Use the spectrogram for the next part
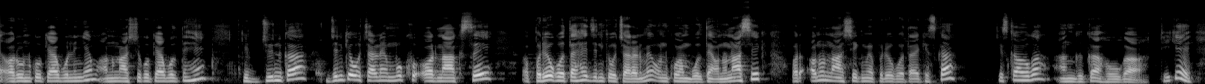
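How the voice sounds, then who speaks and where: A man's voice: on the high side, a little mellow, dry recording. A young man teaching as an exam-prep tutor, walking through quiz answers and checking in often. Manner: repetitive, checks in often with "theek hai".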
